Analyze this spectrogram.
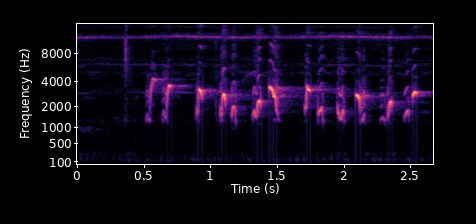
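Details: Red-whiskered bulbul, southern type, in a decoy recording for luring birds: a lively run of short, bright chirping notes that rise and fall, about ten quick phrases over two seconds, with a faint low hum underneath.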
